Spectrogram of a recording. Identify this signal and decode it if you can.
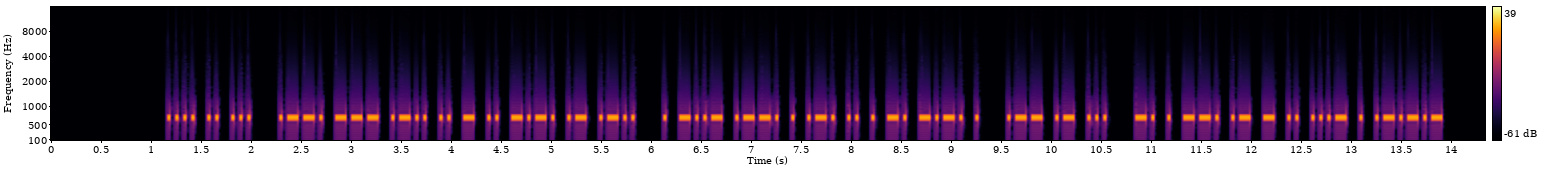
Morse code, heard as a keyed tone, about 30 wpm, 700 Hz. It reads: HIS POLITICAL EXPERIENCE WAS NEGATIVE.
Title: Sentences from Top 1000 Words - Review Part 6 - 30wpm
